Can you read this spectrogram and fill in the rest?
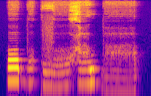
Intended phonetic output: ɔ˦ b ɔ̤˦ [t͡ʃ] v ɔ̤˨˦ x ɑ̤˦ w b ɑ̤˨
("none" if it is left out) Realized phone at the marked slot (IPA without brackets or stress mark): k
